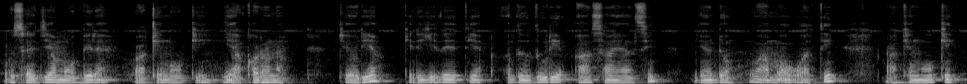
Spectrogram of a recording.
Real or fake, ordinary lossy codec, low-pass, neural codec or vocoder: fake; none; none; vocoder, 44.1 kHz, 128 mel bands, Pupu-Vocoder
